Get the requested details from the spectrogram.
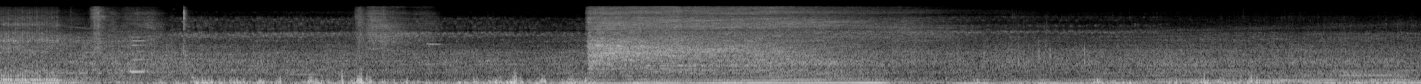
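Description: A heavy truck engine rumbles as a trailer rolls past close by.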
